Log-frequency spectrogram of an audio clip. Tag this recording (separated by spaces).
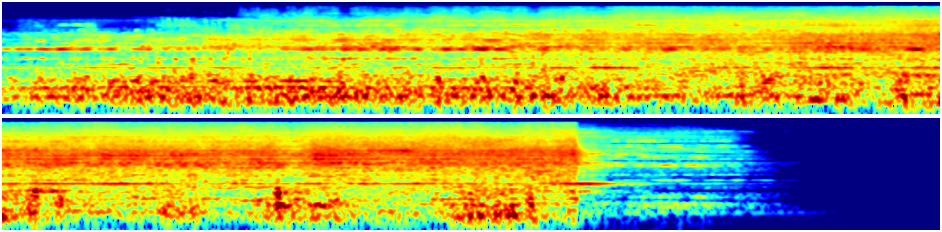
film dark sound-design sci-fi riser chaos cinematic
